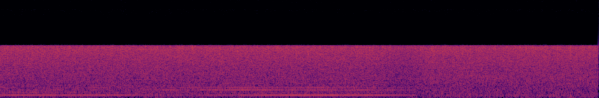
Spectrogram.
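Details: Steady hissing noise with a low hum and no animal sounds heard.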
